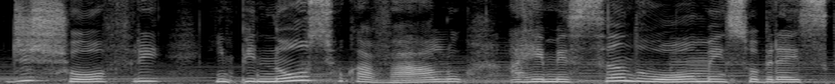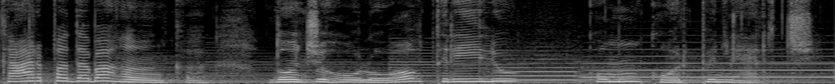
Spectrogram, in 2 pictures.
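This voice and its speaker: A woman narrating an audiobook in a measured, steady reading style. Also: on the high side, soft background music.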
